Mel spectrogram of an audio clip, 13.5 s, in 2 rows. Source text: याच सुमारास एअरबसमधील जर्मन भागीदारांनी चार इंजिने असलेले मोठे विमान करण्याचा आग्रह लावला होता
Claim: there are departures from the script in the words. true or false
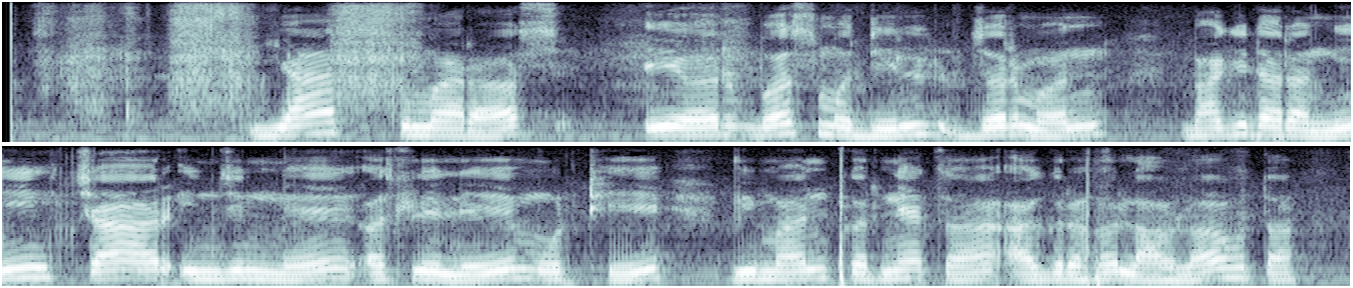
false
